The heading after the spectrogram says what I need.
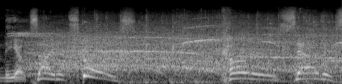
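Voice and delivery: rising to a big shout; excited goal call. Real, not acted.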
